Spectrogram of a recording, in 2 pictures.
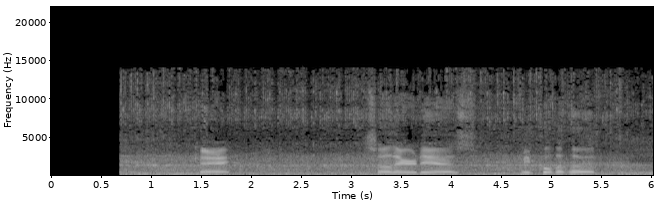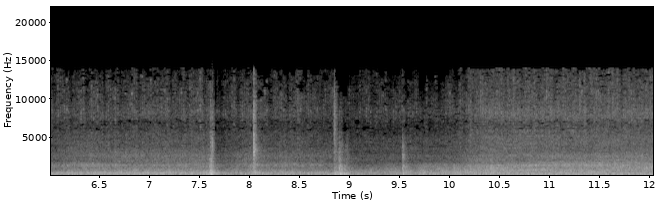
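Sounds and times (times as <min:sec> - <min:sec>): car engine idling: 0:00.7 - 0:12.0
hood latch clicks and clunks: 0:07.6 - 0:08.2, 0:08.8 - 0:09.8.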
